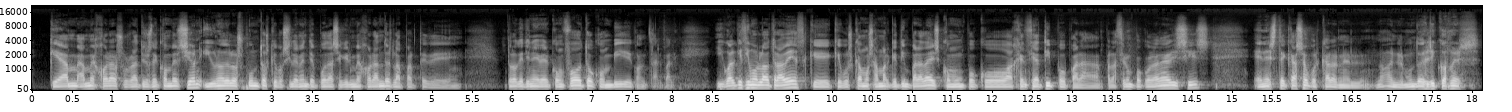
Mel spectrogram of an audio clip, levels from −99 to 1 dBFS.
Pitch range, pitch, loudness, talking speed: 95-110 Hz, 100 Hz, -19 LUFS, 240 wpm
